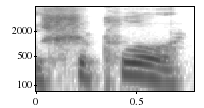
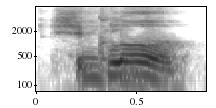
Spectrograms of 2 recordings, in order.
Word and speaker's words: Shakur: No, bro, you're saying his name correctly. Shakur. Shakur. Thank you so much.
